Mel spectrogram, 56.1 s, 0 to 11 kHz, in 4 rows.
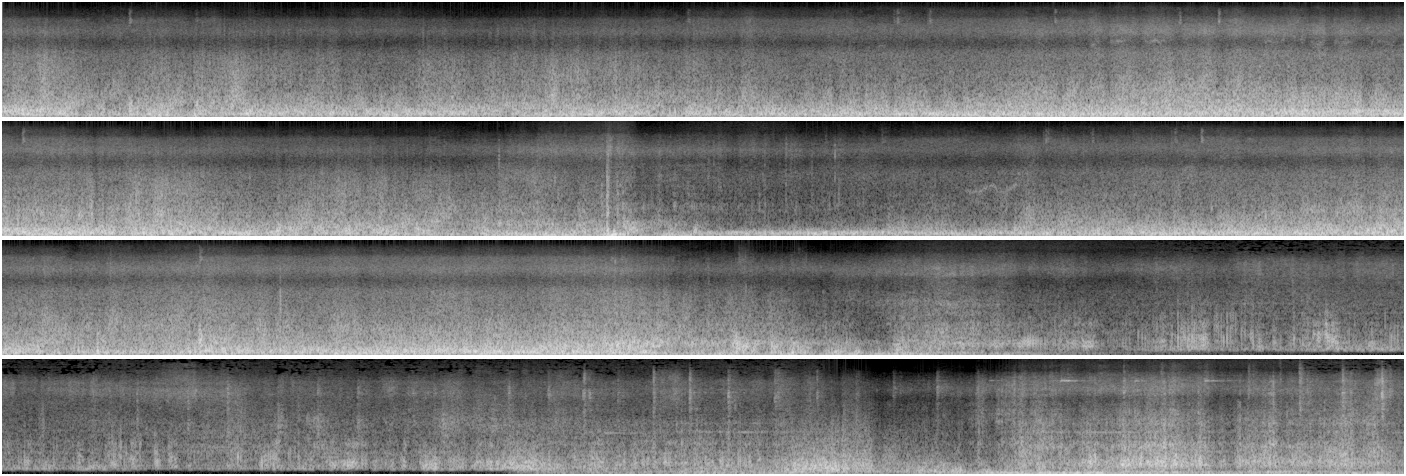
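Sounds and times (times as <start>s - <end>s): wind buffeting microphone: 0.0s - 56.0s
skis running on snow: 18.8s - 22.9s, 36.6s - 56.0s
scraping of snow: 36.7s - 42.5s, 51.6s - 56.0s.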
